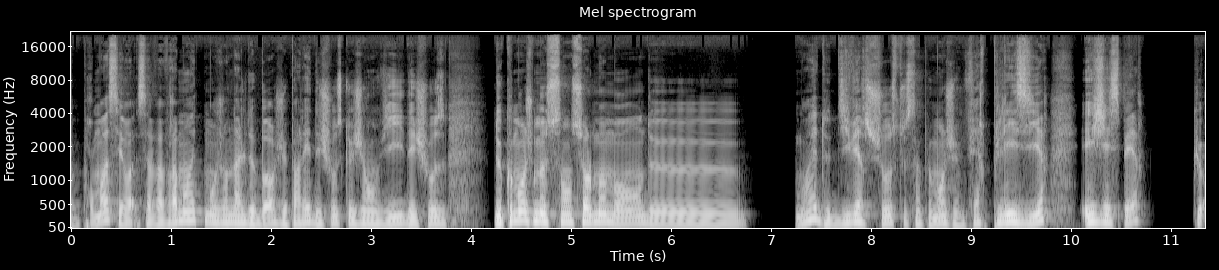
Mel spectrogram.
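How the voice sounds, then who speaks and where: A man's voice: mid-range voice, darkish tone. Rambling young man hosting a podcast. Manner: rambling, self-correcting, frequent hesitations. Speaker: podcast host. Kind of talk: casual solo podcast monologue. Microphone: desk podcast mic.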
